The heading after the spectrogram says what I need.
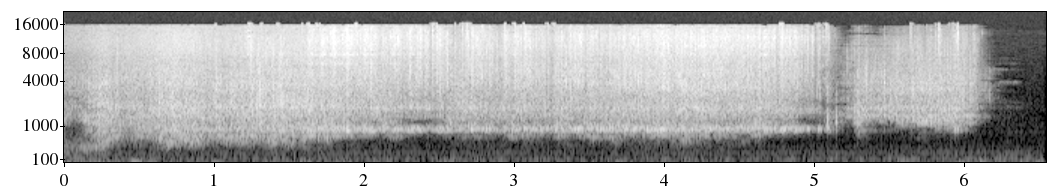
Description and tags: Recording of rice puff cereal being poured into an empty ceramic bowl.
